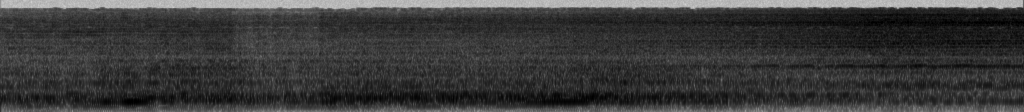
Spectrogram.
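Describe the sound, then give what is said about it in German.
Honey extractor centrifuge spinning honey out of the combs: a steady, dense whirring drone that holds a constant level throughout. “fängt sachte an und erhöht dann im Lauf des Schleudervorgangs die Drehzahl, sodass der Honig durch die Zentrifugalkraft aus den Waben geschleudert wird.”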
